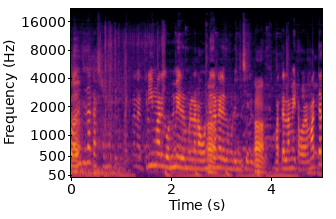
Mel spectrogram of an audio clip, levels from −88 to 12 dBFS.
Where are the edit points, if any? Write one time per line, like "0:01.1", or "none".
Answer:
0:01.1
